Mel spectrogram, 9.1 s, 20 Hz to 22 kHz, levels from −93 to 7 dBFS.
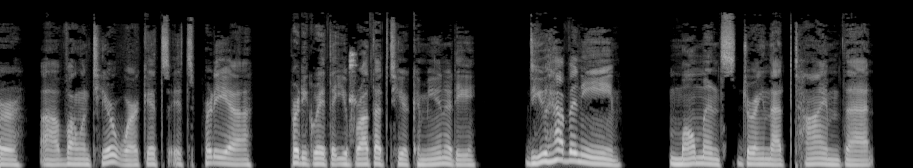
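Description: At 3.87 s and 7.91 s, spaced every 4 s, the speech breaks for about 38 ms and 49 ms. This is a gap at a join of encoded pieces, where encoder delay and padding were left untrimmed. Each appears as a brief blank vertical strip on the spectrogram.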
